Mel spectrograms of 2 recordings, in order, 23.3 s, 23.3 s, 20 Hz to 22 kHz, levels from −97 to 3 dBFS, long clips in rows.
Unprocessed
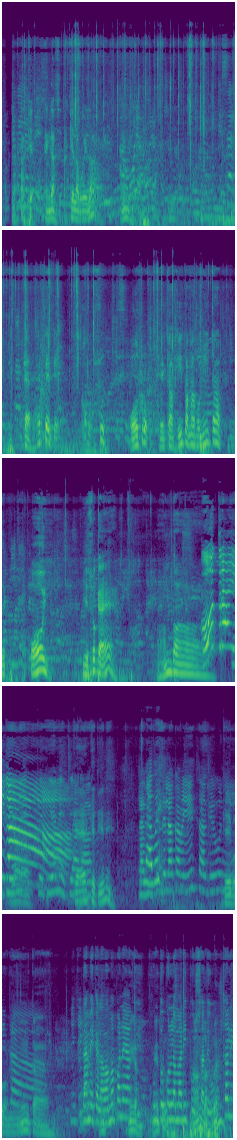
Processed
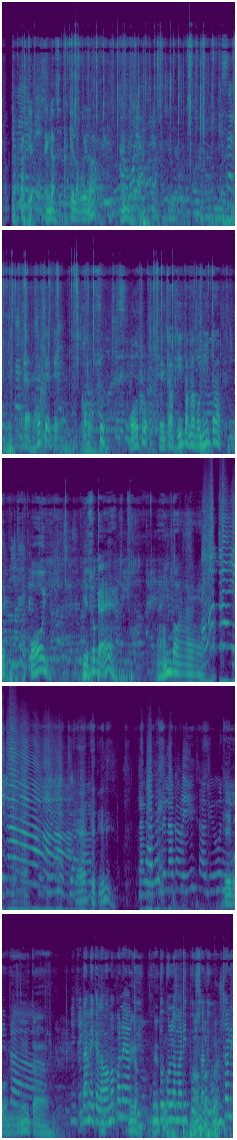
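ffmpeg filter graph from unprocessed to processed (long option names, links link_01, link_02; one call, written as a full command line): ffmpeg -i in.wav -filter_complex "[0:a]asettb=1/sr,asplit=3[link_01][link_02][link_03];[link_01]atrim=end=12.854[link_04];[link_02]atrim=start=12.85:end=18.32,asetpts=PTS-STARTPTS,afade=type=in:duration=0.004:curve=qsin,afade=type=out:start_time=5.466:duration=0.004:curve=qsin,aeval=exprs='(tanh(25.1*val(0)+0.45)-tanh(0.45))/25.1':channel_layout=same,tremolo=f=4.4:d=0.65[link_05];[link_03]atrim=start=18.316[link_06];[link_04][link_05]acrossfade=duration=0.004:curve1=hsin:curve2=qsin[link_07];[link_07][link_06]acrossfade=duration=0.004:curve1=qsin:curve2=hsin,equalizer=frequency=8200:width_type=o:width=2:gain=9,acompressor=threshold=-24dB:ratio=10,volume=-8.5dB" out.wav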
